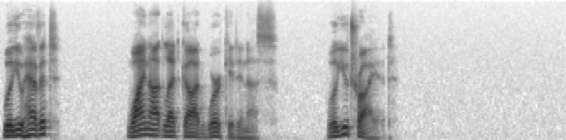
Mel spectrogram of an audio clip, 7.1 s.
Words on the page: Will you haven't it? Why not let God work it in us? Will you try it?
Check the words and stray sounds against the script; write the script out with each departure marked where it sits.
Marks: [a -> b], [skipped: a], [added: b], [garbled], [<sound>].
Will you [haven't -> have] it? Why not let God work it in us? Will you try it?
